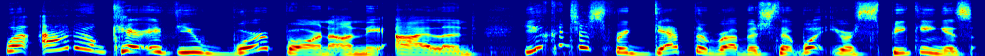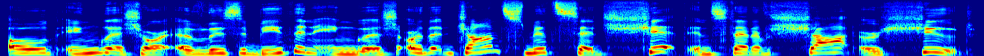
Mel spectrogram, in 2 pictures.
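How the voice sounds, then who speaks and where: A woman voicing a bratty governor's daughter who complains in a shrill, melodramatic voice. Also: sing-song, fairly quick, hardly any pauses, dry recording, studio quality, natural voice. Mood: scornful.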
